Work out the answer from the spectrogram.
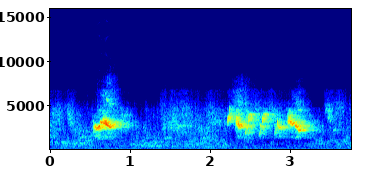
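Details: A red-whiskered bulbul crossbreed (red-whiskered × yellow-vented bulbul lineage), aged 1 year 6 months, sings one bright warbled note, then after a pause a quick run of four or five rich, bubbling phrases.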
